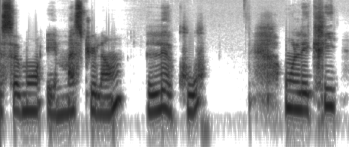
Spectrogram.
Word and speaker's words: coup: Le coup, on l'écrit c Ou P, mais on ne prononce pas le p.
